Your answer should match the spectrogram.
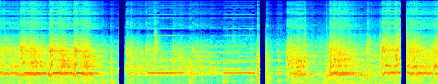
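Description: Dramatic orchestral film score with held string-like notes, over which a dog barks in agitation. The sound drops out suddenly to silence three times, at splices in the old soundtrack.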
